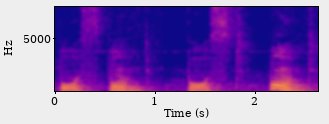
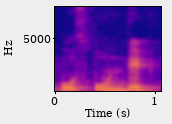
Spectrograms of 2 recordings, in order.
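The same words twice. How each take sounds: First: पोस्टपोन्ड with no extra syllable; two deliberate beats, पोस्टपोन्ड; correct pronunciation. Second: पोस्टपोन्डेड with an extra "-ded"; added final syllable on पोस्टपोन्डेड; wrong pronunciation. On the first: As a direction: say पोस्टपोन्ड as "post-poned". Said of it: "इसका correct pronunciation है". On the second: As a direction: say पोस्टपोन्डेड as "post-pon-ded". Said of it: "spelling में तो है ही नहीं". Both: Shown as a demonstration.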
